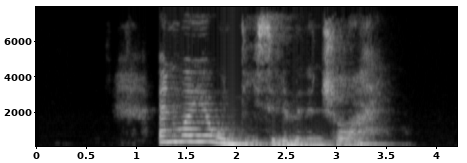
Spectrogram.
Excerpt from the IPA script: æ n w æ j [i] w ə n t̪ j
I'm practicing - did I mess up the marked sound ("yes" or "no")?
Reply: yes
